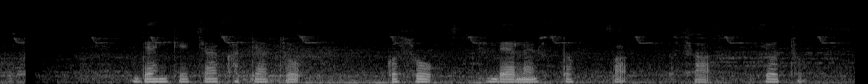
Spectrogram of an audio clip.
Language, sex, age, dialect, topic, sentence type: Marathi, male, 18-24, Southern Konkan, banking, question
